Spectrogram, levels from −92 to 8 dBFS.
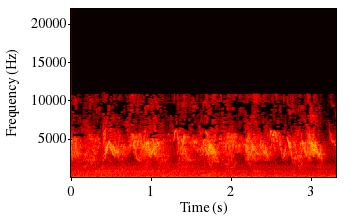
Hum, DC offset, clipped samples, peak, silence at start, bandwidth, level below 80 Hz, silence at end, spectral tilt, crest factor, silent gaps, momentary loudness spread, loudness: none; under 0.1%; under 0.1%; -16 dBFS; 0 s; 11.5 kHz; -50 dBFS; 0 s; -1 dB/octave; 18 dB; none; 6 LU; -30 LUFS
